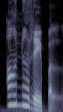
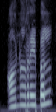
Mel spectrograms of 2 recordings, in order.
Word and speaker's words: honorable: Honorable. While saying honorable, we never say her. It is a sound is there. Honorable. He is an honorable man, not honorable man.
